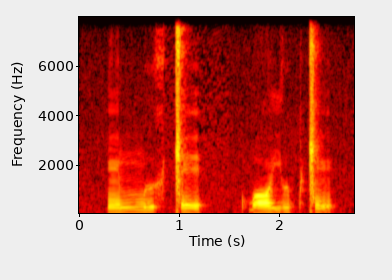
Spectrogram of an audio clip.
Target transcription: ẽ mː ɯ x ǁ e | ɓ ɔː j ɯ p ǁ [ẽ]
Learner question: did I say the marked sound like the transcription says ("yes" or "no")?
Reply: yes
